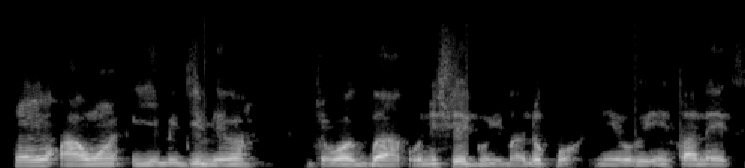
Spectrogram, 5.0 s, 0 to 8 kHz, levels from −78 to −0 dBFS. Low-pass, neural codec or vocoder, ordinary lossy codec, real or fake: 7.2 kHz; vocoder, 24 kHz, 100 mel bands, Vocos; none; fake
